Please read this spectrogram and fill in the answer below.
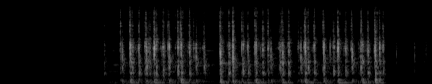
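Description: Rapid keyboard-typing clicks, starting about a second in and running in two bursts with a brief pause between them.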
